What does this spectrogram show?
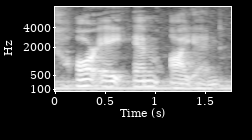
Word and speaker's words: Ramin: So, the Assistant Secretary for Economic and Business Affairs, by the name of Ramin, not the noodle, Ramin, and the last name, I'm not even going to try and pronounce it, it's Toloui.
